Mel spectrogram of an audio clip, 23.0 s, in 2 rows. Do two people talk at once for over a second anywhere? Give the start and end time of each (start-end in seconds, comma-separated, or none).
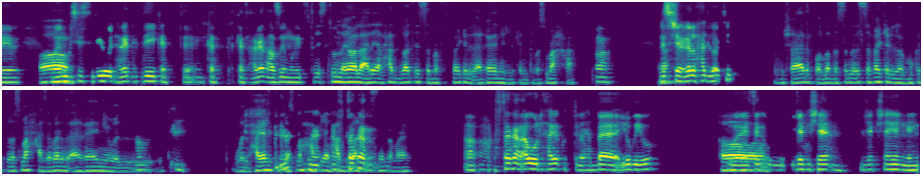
14.9-16.2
